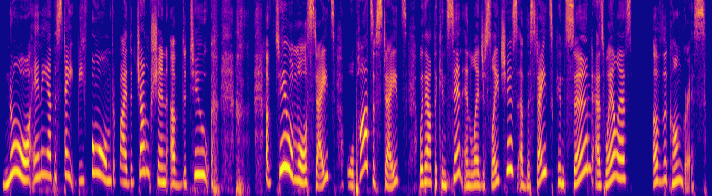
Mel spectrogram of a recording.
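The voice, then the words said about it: Put-on Australian accent. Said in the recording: “Your Australian accent.”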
